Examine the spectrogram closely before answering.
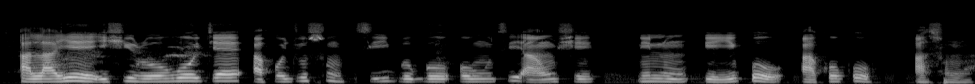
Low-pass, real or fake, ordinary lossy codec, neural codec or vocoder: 7.2 kHz; real; none; none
